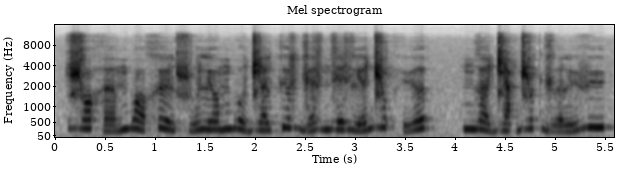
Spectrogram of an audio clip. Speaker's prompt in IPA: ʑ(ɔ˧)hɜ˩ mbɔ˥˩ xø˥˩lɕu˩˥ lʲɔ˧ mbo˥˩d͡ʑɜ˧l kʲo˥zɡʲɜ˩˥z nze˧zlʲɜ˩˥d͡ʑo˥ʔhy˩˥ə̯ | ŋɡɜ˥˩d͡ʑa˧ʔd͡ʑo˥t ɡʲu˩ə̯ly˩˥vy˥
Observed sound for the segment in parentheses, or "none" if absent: ɔ˧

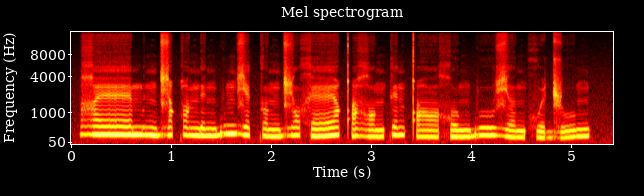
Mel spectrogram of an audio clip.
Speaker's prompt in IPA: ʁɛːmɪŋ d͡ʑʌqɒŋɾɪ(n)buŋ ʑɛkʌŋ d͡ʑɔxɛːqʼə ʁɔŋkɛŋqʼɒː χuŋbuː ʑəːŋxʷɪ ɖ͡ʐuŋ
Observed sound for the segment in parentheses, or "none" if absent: ŋ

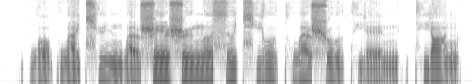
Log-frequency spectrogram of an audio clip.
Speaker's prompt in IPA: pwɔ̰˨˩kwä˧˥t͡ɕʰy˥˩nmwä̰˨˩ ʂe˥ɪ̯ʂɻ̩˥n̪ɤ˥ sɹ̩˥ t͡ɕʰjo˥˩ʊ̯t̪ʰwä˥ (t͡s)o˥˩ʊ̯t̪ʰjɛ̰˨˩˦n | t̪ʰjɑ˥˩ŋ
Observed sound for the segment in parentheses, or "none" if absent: ʂ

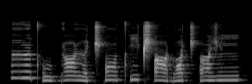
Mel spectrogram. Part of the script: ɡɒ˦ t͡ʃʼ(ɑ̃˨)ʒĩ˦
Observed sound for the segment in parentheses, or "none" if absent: ɑ̃˦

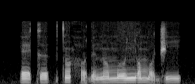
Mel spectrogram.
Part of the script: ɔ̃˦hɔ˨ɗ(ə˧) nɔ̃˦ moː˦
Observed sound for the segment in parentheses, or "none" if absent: ə˧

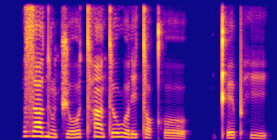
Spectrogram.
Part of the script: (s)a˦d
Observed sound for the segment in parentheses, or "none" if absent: z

